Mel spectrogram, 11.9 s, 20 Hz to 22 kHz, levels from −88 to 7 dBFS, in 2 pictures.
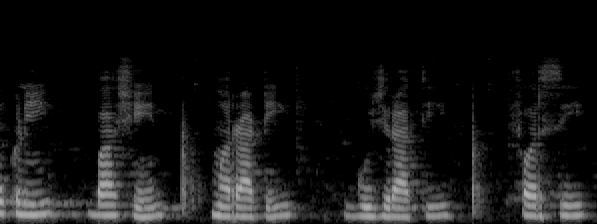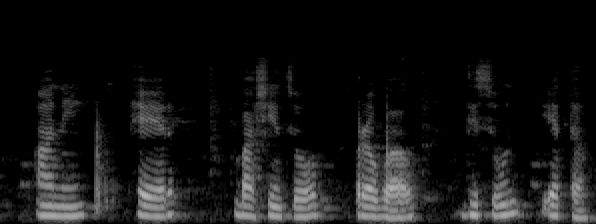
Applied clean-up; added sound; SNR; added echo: classical method WPE with log-MMSE.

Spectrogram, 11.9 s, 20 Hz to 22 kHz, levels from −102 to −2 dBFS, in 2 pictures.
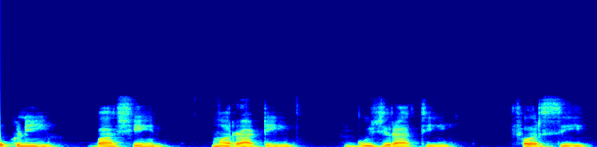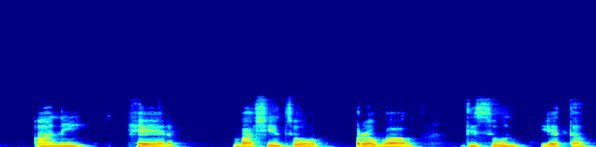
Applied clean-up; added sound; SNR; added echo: neural mask model DeepFilterNet 3.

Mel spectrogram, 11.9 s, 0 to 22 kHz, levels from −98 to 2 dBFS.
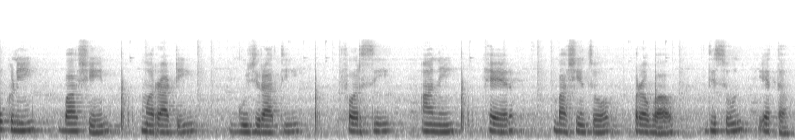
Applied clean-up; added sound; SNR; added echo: none; Glass; 19 dB; reverberation time 1.6 s.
